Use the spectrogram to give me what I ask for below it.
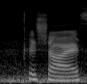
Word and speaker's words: Kashara: Kashara Smith, K-A-S-H-A-R-A, Smith, S-M-I-T-H.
